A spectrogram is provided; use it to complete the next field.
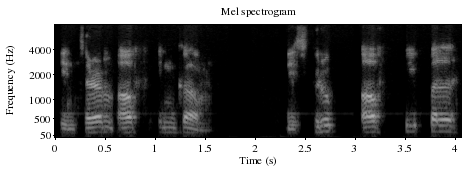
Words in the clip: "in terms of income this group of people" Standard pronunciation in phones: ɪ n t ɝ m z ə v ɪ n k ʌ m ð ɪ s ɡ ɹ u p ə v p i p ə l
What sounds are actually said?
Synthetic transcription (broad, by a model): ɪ n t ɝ m ə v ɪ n k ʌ m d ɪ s ɡ ɹ u p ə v p i p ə l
